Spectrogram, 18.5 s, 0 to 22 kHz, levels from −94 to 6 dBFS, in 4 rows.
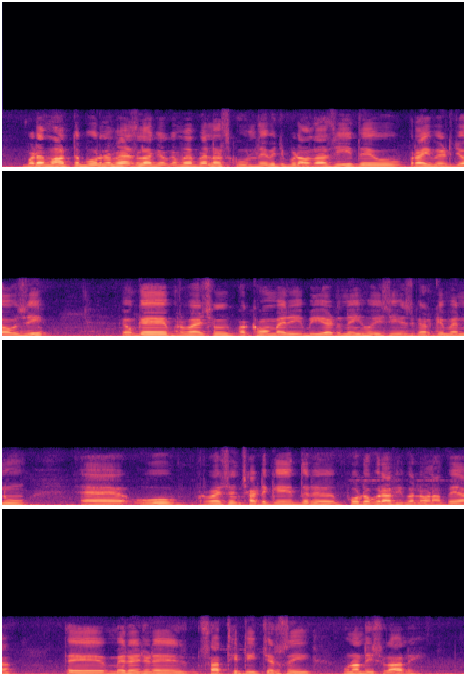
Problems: none marked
